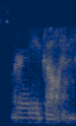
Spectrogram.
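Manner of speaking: deadpan, flat, doing nothing with it. Repeating the line as instructed, flat and totally factual. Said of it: "Do nothing with it".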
